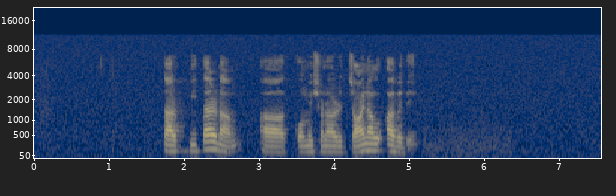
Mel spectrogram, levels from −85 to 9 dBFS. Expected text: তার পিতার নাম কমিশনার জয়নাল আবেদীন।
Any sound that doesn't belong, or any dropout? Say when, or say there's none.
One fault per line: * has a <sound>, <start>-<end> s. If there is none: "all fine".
all fine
